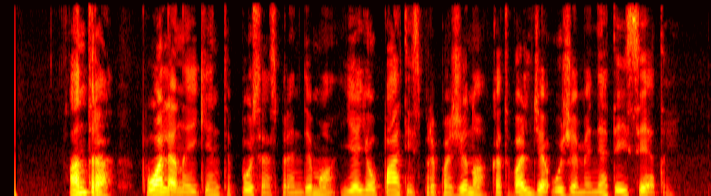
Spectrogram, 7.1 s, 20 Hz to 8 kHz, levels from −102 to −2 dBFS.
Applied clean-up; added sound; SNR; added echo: none; none; none; none.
